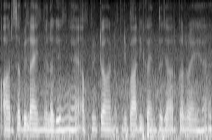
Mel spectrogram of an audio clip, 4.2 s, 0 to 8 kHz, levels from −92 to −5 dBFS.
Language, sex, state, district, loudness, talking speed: Hindi, female, Punjab, Pathankot, -15 LUFS, 225 wpm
